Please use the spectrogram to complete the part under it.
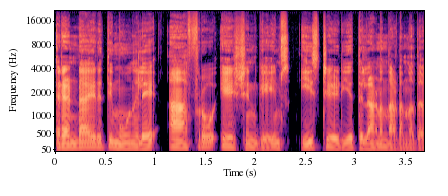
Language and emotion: Malayalam, neutral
